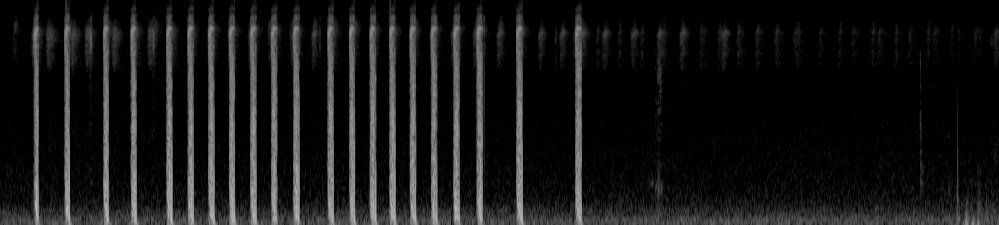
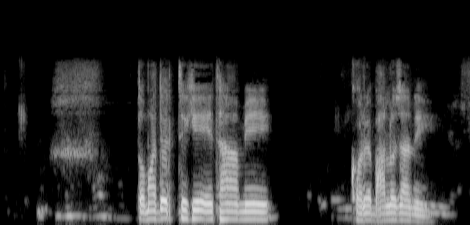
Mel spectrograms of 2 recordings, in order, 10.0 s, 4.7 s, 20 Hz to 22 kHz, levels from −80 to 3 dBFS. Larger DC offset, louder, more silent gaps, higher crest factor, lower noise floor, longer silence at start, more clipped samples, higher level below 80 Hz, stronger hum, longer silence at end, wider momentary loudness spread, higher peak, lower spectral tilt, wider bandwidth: neither; second, -25 LUFS vs -15 LUFS; neither; first, 26 dB vs 16 dB; first, -55 dBFS vs -48 dBFS; about the same, 0.35 s vs 0.4 s; neither; first, -48 dBFS vs -54 dBFS; neither; about the same, 0.3 s vs 0.2 s; second, 4 LU vs 20 LU; about the same, -2 dBFS vs -2 dBFS; second, -3 dB/octave vs -6 dB/octave; first, over 20 kHz vs 7.6 kHz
